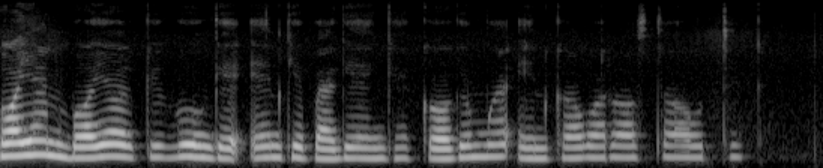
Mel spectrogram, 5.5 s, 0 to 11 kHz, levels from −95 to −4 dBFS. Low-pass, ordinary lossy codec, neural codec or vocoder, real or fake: none; none; none; real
